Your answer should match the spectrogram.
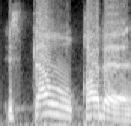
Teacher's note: نراعي فيها الرخاوة والهمس والصفير، هذه ثلاث صفات قوي يعني واضحة في هذا الحرف، نراعي فيها الرخاوة والهمس والصفير، تمام. · استوقد، هذه الواو فيها شغل، عايز نخلي بالنا منها شوية. هذه الواو حرف لين لأنها ساكنة وما قبلها مفتوح، ساكنة وما قبلها مفتوح، وطبعا هي ليست الحرف قبل الأخير فيستحيل أن تكون عارضة للسكون، فهنا لن تكون حرف مد مطلقا.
